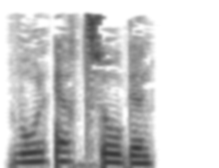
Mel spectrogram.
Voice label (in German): "wohlerzogen", German; adjectives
